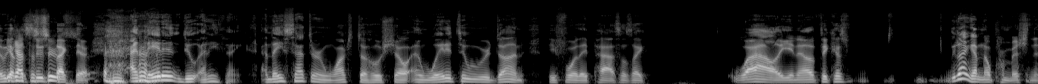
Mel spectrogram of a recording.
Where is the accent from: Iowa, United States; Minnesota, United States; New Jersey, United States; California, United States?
New Jersey, United States; born there; No, I was born in Jersey. I was born in Jersey like within like a week of my parents getting here.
